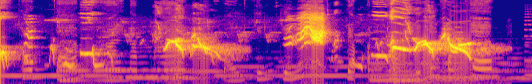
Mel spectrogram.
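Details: Oriole call used as a lure for net-trapping migrating orioles in Vietnam in August gives two fluty, rolling whistled phrases with a harsh rasping note between them, over a steady low electrical hum.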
